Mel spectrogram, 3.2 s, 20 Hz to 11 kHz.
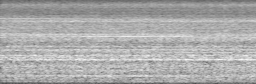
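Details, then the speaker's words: Sharp VC-MH75HM VHS player/VCR, newly acquired, in high-speed rewind after starting slowly: a constant high-pitched whir with steady tones and no scraping or squeal, about as loud as the owner's Sony. Normal high-speed rewind. "Yeah, they literally just chew through these tapes in terms of, you know, the speed of rewind."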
